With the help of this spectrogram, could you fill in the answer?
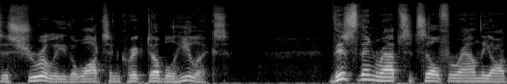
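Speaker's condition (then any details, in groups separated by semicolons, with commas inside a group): No condition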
